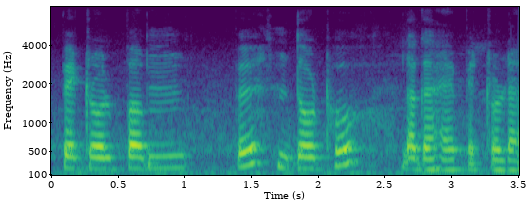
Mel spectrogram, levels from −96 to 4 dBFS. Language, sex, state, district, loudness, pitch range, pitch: Hindi, female, Chhattisgarh, Raipur, -19 LUFS, 195-215 Hz, 200 Hz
